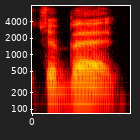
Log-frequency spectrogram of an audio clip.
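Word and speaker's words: جبل: It's Jabal.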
